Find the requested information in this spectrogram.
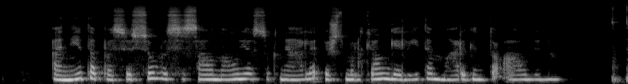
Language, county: Lithuanian, Vilnius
